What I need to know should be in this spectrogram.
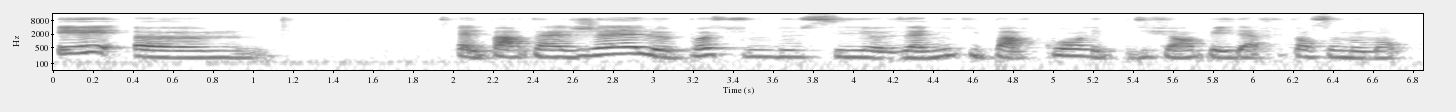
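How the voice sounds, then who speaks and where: A woman's voice: mid-range voice, normal speed, vocal fry, a bit bright. A woman from Guadeloupe talking straight to her audience in a casual solo vlog, impassioned and indignant. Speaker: vlogger.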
